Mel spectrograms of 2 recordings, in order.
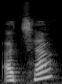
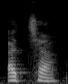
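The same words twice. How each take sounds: First: It is said in a surprised tone. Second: It is said in a plain, neutral tone. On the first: The speaker is astonished by the news. "इसमें आश्चर्य का भाव हो गया।" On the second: The speaker simply acknowledges the request. "इसमें सामान्य भाव हुआ।"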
